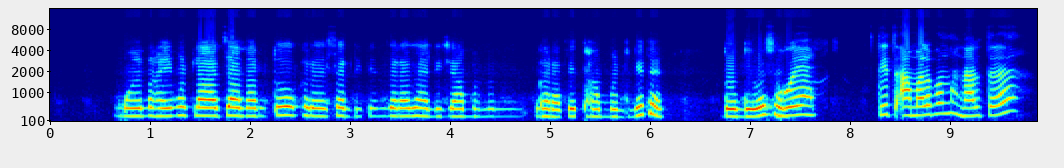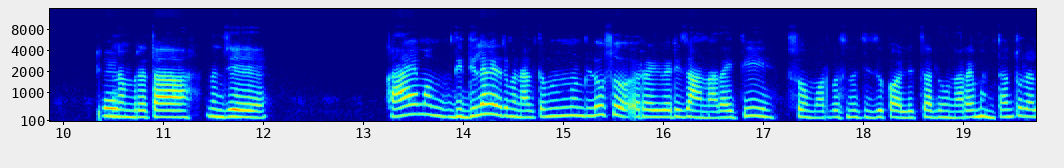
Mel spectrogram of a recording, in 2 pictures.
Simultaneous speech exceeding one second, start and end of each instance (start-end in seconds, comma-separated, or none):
none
